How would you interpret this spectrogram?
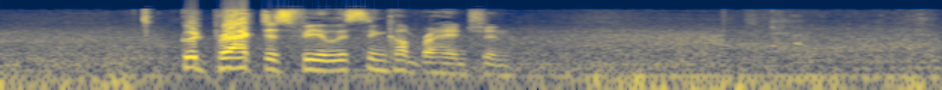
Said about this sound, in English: Sorry about the noise, guys. I'm just crossing the highway, so it's probably really loud, but I'm trying to talk closer to the mic.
